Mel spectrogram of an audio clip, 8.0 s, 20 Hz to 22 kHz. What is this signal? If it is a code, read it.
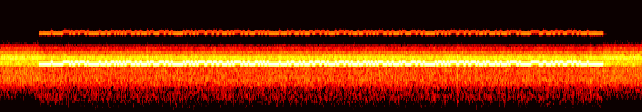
RTTY (50 baud, 170 Hz shift), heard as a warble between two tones, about 2200 Hz centre, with radio static, a narrow filter and room echo. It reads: QRZ? DE CE4KCU K QRZ? DE HB3TCL K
